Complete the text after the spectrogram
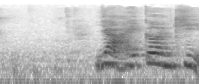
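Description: A young woman speaks briefly, close by.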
